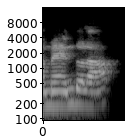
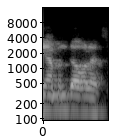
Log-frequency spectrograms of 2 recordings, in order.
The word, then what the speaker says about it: Amendola: Well, in Italian it sounds uh, amendola, but everybody in the United States call be amendola. So I'm, I'm getting used to amendola too.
